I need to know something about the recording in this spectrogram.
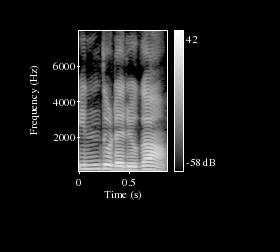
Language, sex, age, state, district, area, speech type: Malayalam, female, 30-45, Kerala, Kozhikode, urban, read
